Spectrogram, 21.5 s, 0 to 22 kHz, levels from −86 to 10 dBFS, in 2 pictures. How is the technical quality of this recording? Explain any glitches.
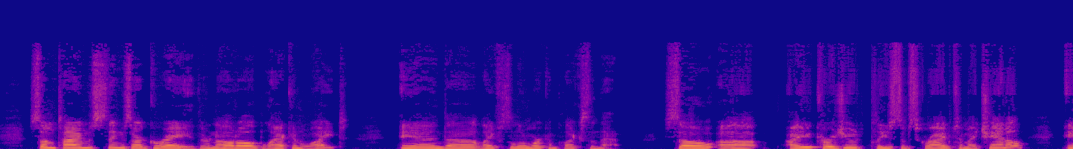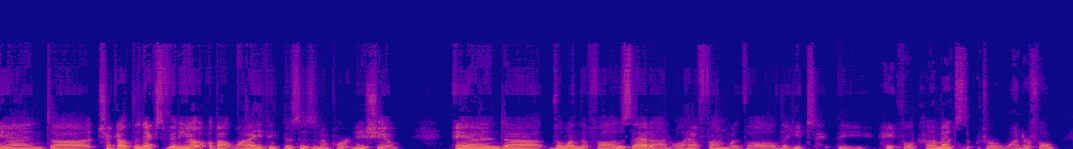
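The recording has one glitch: a stretch of adaptive stream at a lower bitrate from 7.28 to 19.28 s. The stream dropped to a leaner encoding for 12 seconds, consistent with a fall from around 64 to 16 kbit/s Opus, so codec artefacts rise. Unlike a dropout, the quality change is abrupt but leaves no gap.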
